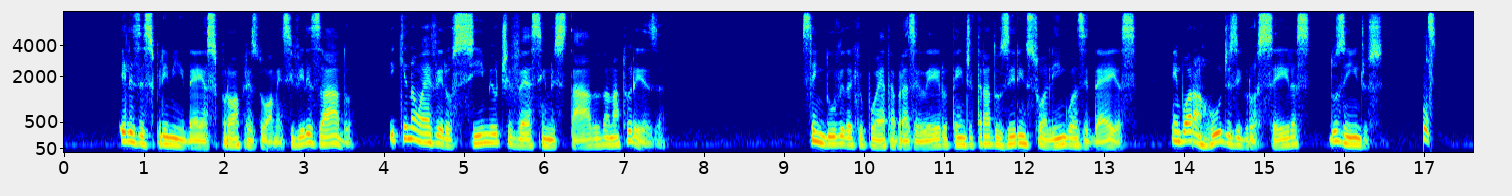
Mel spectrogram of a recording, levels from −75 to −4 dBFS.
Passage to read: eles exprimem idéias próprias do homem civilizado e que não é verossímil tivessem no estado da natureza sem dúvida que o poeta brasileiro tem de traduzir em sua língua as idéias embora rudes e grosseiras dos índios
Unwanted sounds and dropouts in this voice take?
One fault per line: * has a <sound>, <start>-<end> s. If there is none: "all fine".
* has a chirp, 17.0-17.2 s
